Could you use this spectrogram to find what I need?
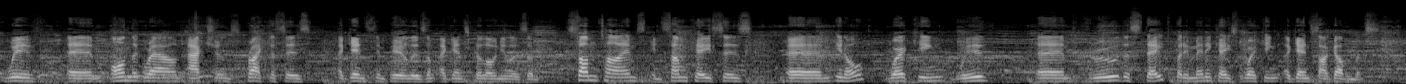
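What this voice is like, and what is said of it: Venezuelan accent. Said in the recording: “if you can hear something in the accent, well, I come from Caracas, from Venezuela”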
